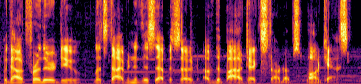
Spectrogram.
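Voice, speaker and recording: A man's voice: a bass voice, steady tone, fast talker, fairly bright tone, faint music behind. A man speaking as a podcast host and interviewer. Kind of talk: casual podcast interview with scripted intro.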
